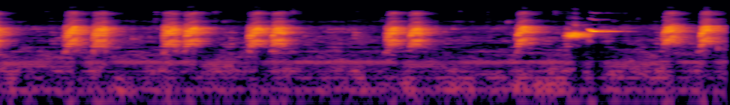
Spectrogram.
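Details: Sooty-headed bulbul (kutilang) actively answering another bulbul. Paired harsh chirps recur roughly every half second to second. Near the end comes a thin, pure whistled note that rises, then more chirps.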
